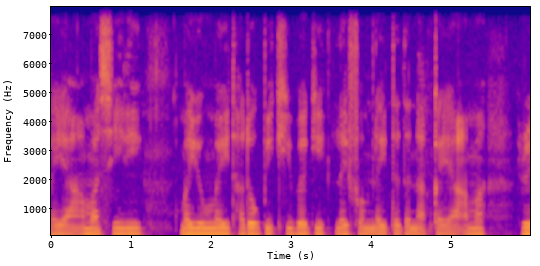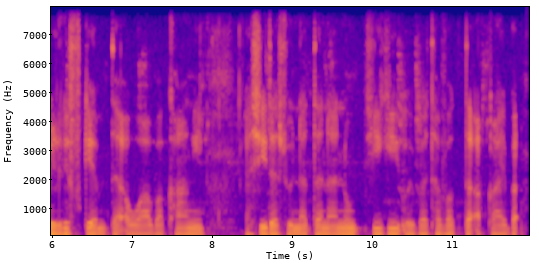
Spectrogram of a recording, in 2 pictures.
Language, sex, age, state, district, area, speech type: Manipuri, female, 45-60, Manipur, Imphal West, urban, spontaneous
